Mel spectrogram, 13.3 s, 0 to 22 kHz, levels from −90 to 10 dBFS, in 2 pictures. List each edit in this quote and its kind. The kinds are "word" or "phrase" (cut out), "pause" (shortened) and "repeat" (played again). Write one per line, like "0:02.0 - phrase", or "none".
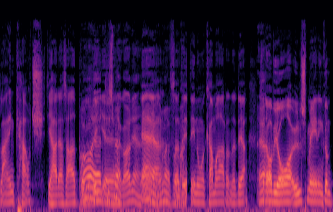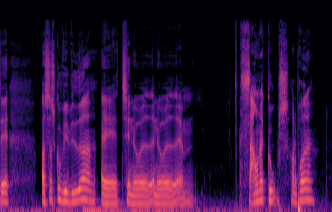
0:03.7 - word
0:06.5 - word
0:09.7 - repeat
